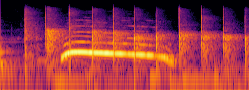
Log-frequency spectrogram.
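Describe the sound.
Steady, rhythmic hand clapping, about a dozen crisp claps at an even pace, while a voice holds a long, slightly falling cheer-like note through the middle.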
